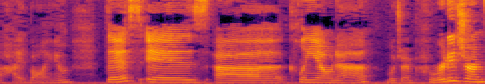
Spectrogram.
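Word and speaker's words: Clionadh: It is so hard to say their name, y'all. You know this brand. We all know this brand. They have the gorgeous background. Um, I love their logo, but nobody knows how to say it. So, this is Cleona, which I did not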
